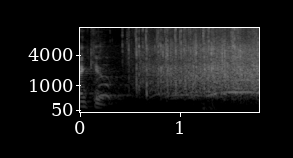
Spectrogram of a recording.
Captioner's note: applause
